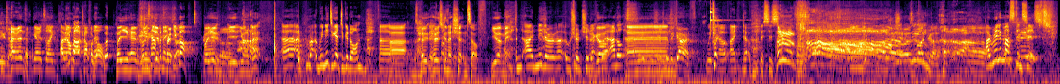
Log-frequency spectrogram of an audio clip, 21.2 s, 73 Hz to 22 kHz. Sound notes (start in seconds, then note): 15.6 hrrghg; 15.9 pfffpt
